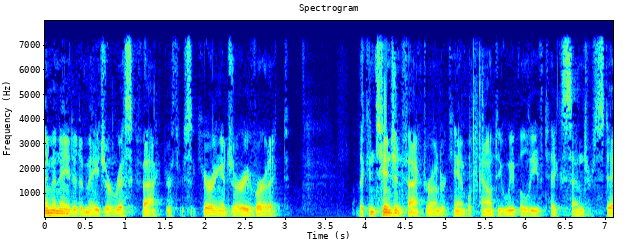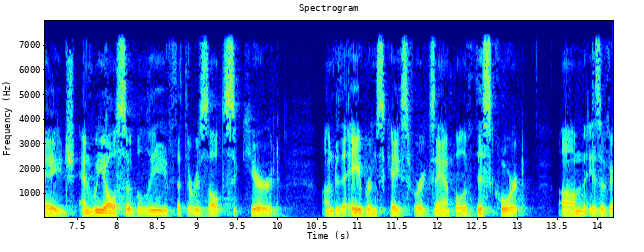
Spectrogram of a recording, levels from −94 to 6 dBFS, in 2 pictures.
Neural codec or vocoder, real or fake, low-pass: none; real; 7.2 kHz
